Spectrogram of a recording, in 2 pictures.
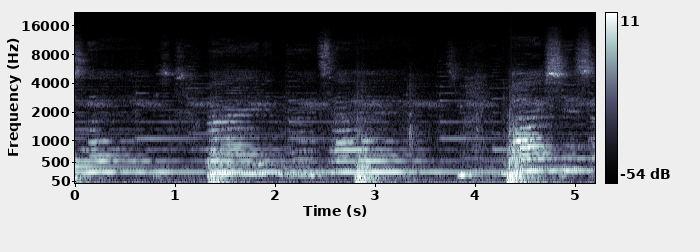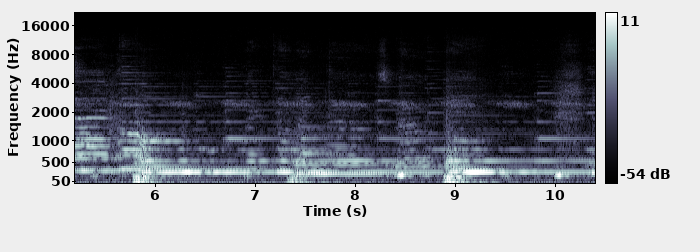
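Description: Live acoustic song: an acoustic guitar strummed in strokes about every second and a half over sustained chords on a Casio digital keyboard, with a man and a woman singing.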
